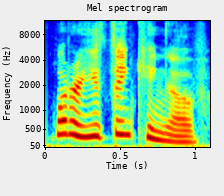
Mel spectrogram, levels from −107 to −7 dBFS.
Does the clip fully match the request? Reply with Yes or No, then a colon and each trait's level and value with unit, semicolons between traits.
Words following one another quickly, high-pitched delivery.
Yes: fast, 270 wpm; very high, 265 Hz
